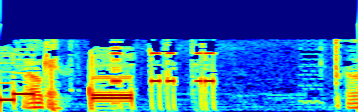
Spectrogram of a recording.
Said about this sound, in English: So let's get some dialing numbers there.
